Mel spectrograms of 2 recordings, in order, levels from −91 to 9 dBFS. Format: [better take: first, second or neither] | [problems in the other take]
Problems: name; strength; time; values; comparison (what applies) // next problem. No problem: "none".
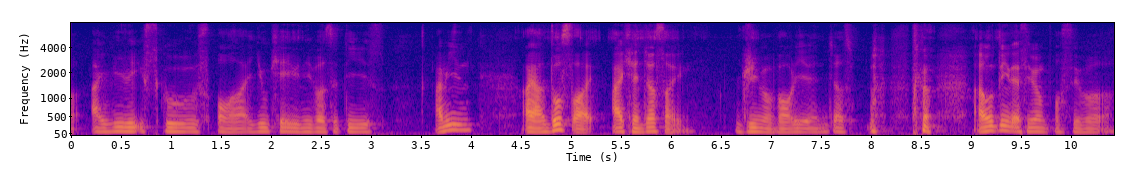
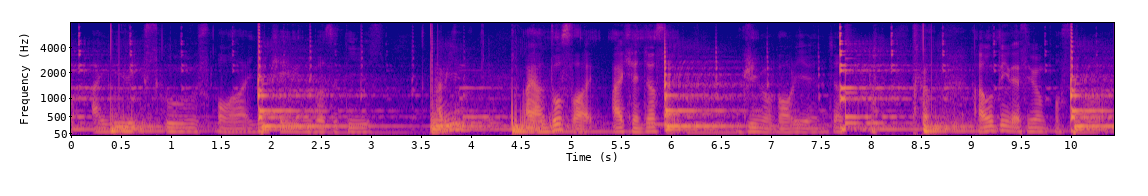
first | background sound (Keyboard (musical)); 4 dB above the speech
